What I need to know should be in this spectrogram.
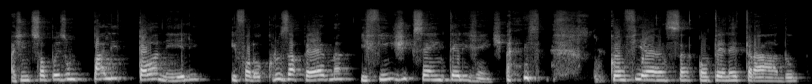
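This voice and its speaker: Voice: mid-range voice, mellow. A speaker with a Brazilian Portuguese accent gives a lecture over slides as a communication and sales instructor, explaining points and asking and answering their own rhetorical questions.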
